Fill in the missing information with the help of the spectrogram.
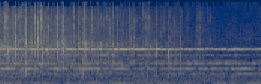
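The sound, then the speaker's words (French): The royal court at the Louvre applauds the king steadily, dense overlapping claps with a faint sustained hum beneath and no voices standing out. “Molière entend les murmures de joie et les cris de soulagement de ses camarades, tandis que la cour applaudit le roi”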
